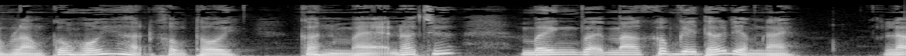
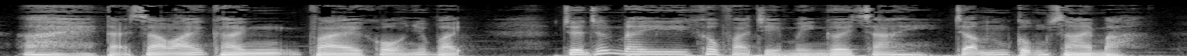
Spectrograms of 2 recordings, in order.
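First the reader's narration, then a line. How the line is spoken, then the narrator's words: Emotional sighing voice. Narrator (Vietnamese): Tống Huy Tông tràn đầy xúc động, thở dài một tiếng nói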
